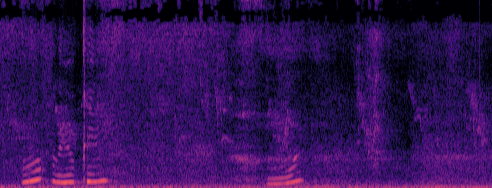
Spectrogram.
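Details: Stray cat on a Moroccan street meowing for food: a few short rising meows near the start and one more around three seconds, faint against steady traffic rumble, with a sharp click.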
